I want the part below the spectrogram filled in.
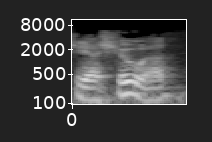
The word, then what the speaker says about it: Yeshua: Or for Joshua, it's Yeshua, which is Jesus' Hebrew name as well, which means the Lord is salvation.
